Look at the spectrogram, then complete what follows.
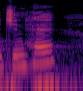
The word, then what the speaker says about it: Jinhye: the English name so if you can pronounce in Korean name you can call me Jinhae or my best friends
